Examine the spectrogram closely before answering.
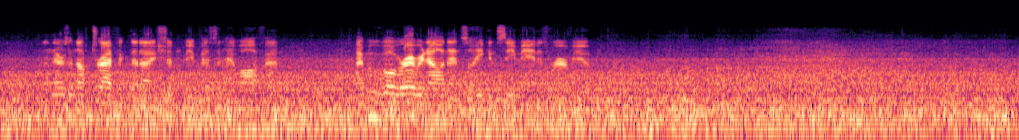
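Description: A vehicle's tyres rumble steadily on a highway.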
